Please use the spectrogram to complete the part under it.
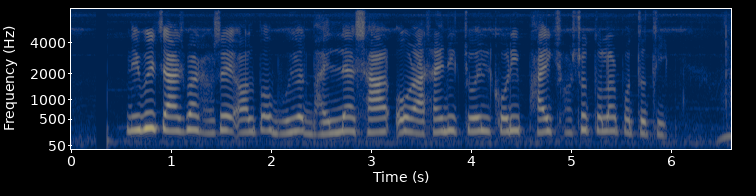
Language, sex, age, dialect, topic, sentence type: Bengali, male, 18-24, Rajbangshi, agriculture, statement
